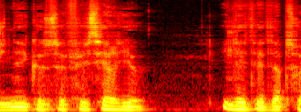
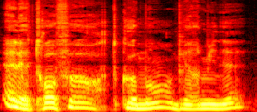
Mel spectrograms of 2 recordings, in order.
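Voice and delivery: raised, high-pitched protest; indignant exclamation; 6 semitones higher, 4 dB louder than usual. A narrator's reading. Young client confronts the lying director, exclaiming indignantly. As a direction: burst out at him in outrage. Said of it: "s'écria-t-il".

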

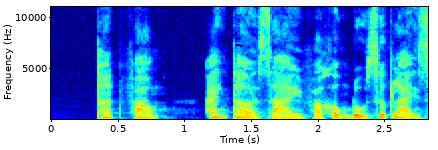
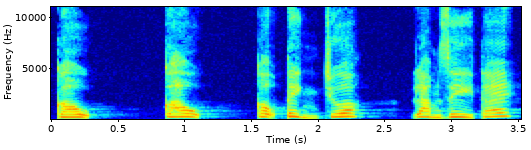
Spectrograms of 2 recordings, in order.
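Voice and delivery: higher, louder anxious call; alarmed calling; 6 semitones higher, 4 dB louder than usual. Acted. Wife calling her delirious husband, alarmed. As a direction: shake him awake with your voice. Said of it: "chạy lại đỡ gọi".

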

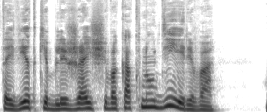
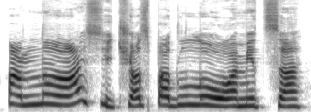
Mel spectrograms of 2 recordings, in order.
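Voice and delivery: high slow panicky wheeze; scared cat voice; 7 semitones higher, 3 dB louder, much slower than usual. A narrator's reading. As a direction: whimper it in terror. Terrified cat on branch.

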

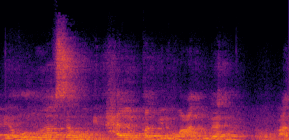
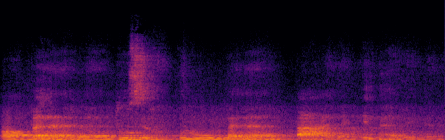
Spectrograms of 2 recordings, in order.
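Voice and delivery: recited supplication; 4 semitones lower, slower than usual. Acted. Preacher reciting the prayer of those firm in knowledge, slow supplication. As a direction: draw out the prayer and let it sink away. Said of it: "الراسخ في العلم هو اللي هيعلم الدعاء".

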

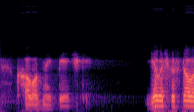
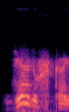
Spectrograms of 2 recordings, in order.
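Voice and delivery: frightened; 7 semitones higher, 3 dB louder, slower than usual. A narrator's reading. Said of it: "испуганно сказала девочка".

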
